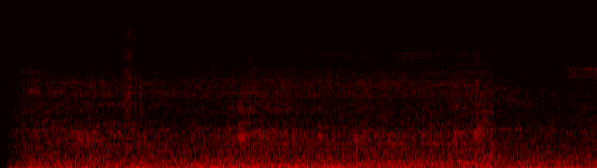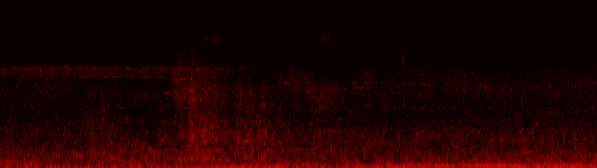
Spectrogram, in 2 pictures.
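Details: Steady low rumble of traffic and urban background noise with faint distant voices, and no animal calls.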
